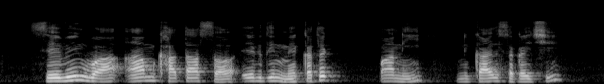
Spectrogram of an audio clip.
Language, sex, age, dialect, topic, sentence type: Maithili, male, 25-30, Southern/Standard, banking, question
